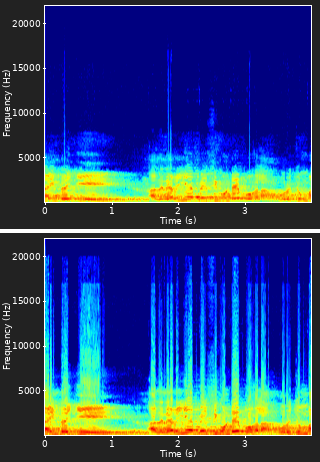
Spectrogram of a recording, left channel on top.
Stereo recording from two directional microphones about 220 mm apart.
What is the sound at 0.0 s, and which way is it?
A man's voice, 55° right (ahead or behind).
